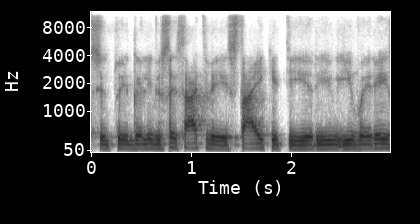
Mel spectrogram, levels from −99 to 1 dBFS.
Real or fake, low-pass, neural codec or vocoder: real; 10.8 kHz; none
